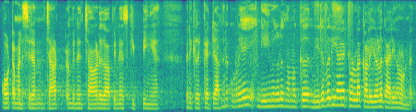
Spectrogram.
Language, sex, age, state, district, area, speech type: Malayalam, male, 18-30, Kerala, Idukki, rural, spontaneous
